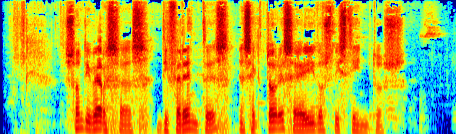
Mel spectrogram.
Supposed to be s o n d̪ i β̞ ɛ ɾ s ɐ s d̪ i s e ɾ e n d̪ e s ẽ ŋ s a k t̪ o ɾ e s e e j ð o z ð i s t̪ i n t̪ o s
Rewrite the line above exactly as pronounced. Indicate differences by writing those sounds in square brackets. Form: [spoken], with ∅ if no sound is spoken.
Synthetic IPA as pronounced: s o n d̪ i β̞ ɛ ɾ s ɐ s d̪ i [f] e ɾ e n [t̪] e s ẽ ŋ s [e] k t̪ o ɾ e s e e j ð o z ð i s t̪ i n t̪ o s

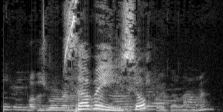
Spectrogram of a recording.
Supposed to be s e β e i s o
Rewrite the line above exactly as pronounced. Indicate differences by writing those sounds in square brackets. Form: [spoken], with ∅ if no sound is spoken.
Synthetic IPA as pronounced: s [a] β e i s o

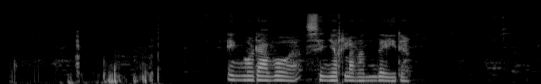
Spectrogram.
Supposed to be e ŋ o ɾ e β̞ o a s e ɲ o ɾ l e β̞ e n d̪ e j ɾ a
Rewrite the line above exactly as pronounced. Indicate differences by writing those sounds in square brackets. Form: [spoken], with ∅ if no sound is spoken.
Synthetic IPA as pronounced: e ŋ o ɾ [a] β̞ o a s e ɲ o ɾ l [a] β̞ [a] n d̪ e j ɾ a

